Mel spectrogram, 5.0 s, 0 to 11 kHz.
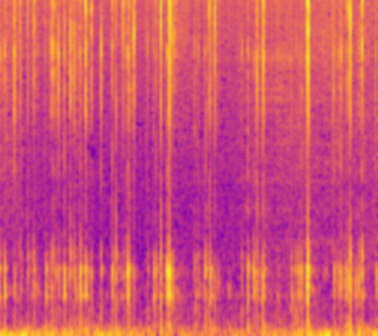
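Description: A medium, hollow, empty blue glossy bowl, likely ceramic, is turned upside down and tapped with long pointed acrylic nails from both hands. The result is a quick, steady run of short, dry clicks with a hollow mid-range tone near 490 Hz, each dying away almost instantly. The level stays quiet throughout, with a few brighter taps.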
